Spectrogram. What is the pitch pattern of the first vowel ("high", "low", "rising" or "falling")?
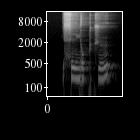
low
